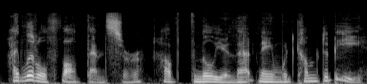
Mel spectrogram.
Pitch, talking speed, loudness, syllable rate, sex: 125 Hz, 210 wpm, -21 LUFS, 5.1 syllables/s, male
